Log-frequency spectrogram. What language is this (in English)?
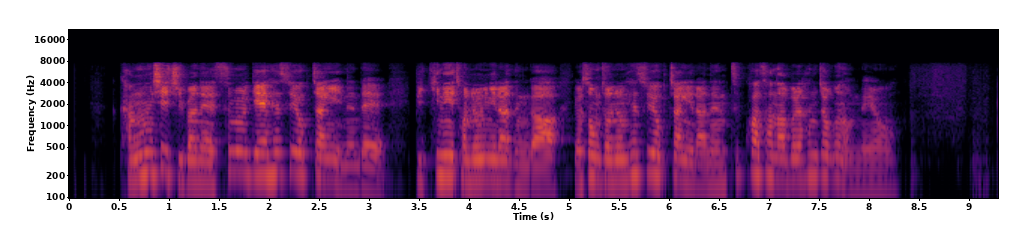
Korean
